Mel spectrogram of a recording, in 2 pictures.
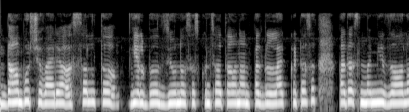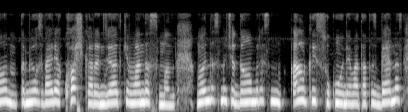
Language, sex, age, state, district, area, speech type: Kashmiri, female, 30-45, Jammu and Kashmir, Baramulla, rural, spontaneous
